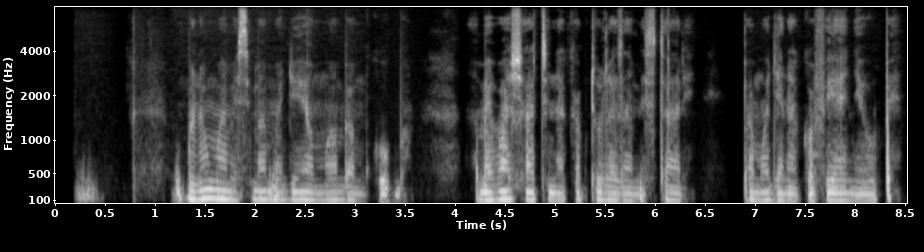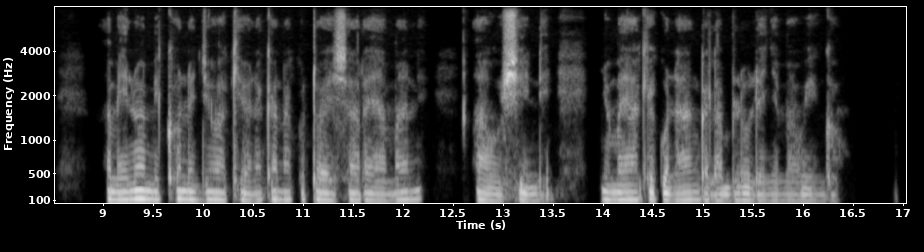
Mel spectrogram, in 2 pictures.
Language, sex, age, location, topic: Swahili, male, 25-35, Nairobi, education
